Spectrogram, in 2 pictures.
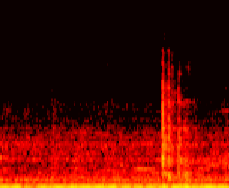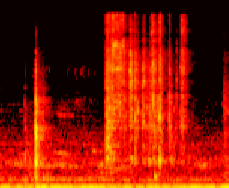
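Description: A plastic steamer basket clicking and knocking as it is set into an electric cooker pot, with one sharp clack about three and a half seconds in, then about a second of aluminium foil crinkling. A steady low hum runs underneath.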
